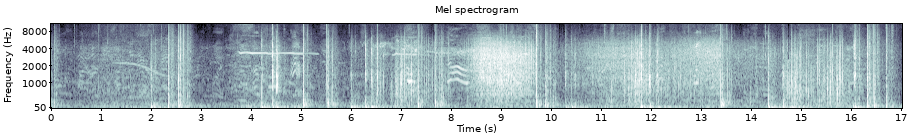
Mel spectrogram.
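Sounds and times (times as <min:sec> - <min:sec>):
fireworks bangs: 0:00.0 - 0:00.4, 0:01.9 - 0:03.0, 0:03.8 - 0:17.0
fireworks crackling hiss: 0:03.8 - 0:17.0.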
